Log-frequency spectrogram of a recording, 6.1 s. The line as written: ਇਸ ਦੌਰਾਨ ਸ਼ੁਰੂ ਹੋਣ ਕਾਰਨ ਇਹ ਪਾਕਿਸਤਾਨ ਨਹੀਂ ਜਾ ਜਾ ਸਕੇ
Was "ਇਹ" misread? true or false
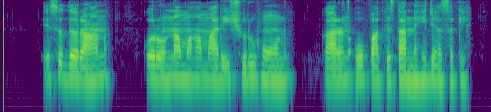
true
